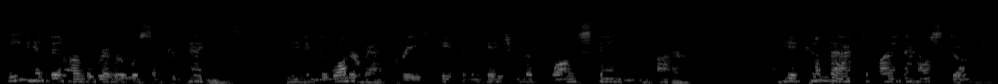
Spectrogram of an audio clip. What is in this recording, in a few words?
male synthconv; SiSEC08; SiSEC underdetermined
